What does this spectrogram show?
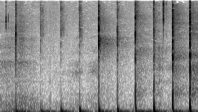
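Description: A brief burst of hand clapping: about a dozen sharp, crisp claps in a slightly uneven rhythm, growing louder toward the end, with no voices.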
